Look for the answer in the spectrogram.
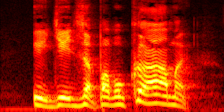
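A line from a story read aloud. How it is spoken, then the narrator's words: Barely audible rasp. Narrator (Ukrainian): ледь чутно хрипів він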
